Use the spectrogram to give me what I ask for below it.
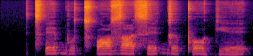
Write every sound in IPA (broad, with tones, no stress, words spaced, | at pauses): t͡sʼe˧˥bu˨ t͡sʼɔ˨ zˤi˨˩˦se˩˥ɡɘ˨˩˦ pʼo˦˨kʲe˨˩˦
